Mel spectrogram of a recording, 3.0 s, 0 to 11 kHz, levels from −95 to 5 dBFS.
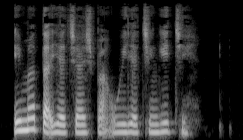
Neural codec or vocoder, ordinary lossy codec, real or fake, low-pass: none; AAC, 48 kbps; real; 9.9 kHz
